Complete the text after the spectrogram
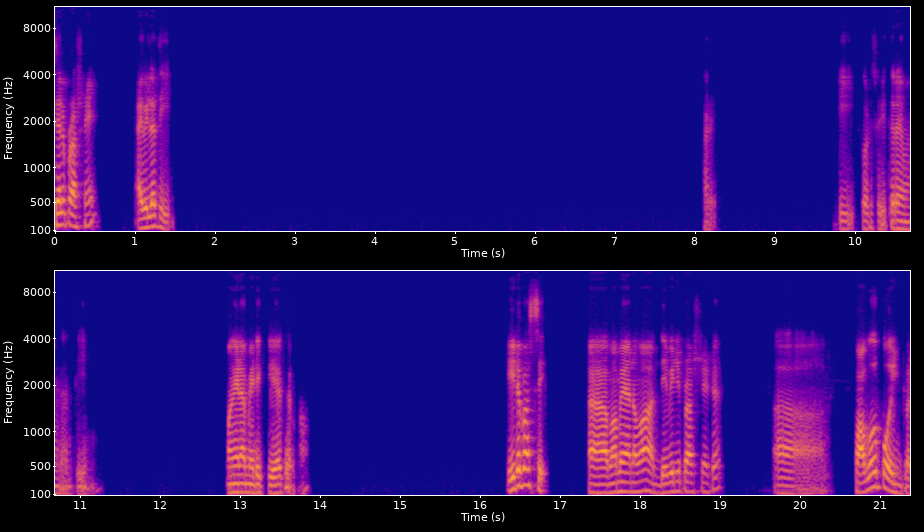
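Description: A young man speaks calmly into a microphone, explaining in short phrases with pauses.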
